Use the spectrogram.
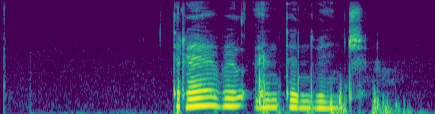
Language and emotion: Russian, sad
